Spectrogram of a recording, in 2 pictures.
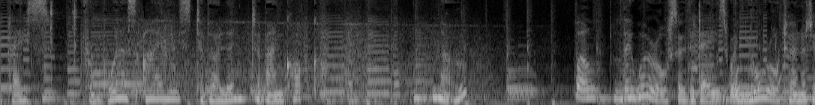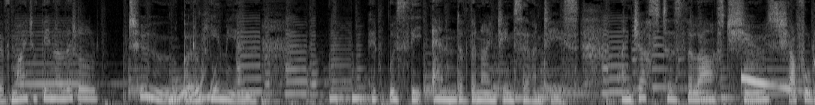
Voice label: relaxed hotels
